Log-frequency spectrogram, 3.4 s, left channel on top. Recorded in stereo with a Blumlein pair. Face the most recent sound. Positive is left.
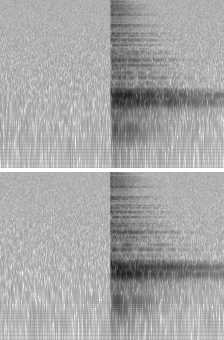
turn(degrees=-70)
